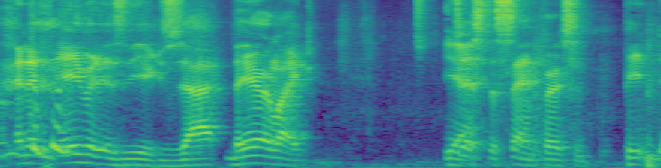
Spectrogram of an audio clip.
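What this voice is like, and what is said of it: Usual voice. Nothing is said of it.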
